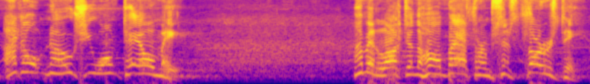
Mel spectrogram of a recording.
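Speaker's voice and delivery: high, loud pleading; desperate locked-in friend. Retold or imitated. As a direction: beg through the door like he's trapped. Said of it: "He said".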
